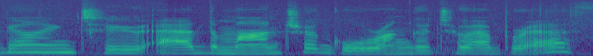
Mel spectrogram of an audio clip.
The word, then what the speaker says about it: Gauranga: So we're going to add the mantra Gauranga to our breath. The mantra is said in 4 syllables. Gaur, Ra, Ang, Ga.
